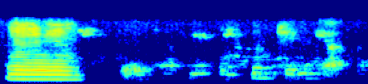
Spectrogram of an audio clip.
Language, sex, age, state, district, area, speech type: Bengali, male, 18-30, West Bengal, Howrah, urban, conversation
